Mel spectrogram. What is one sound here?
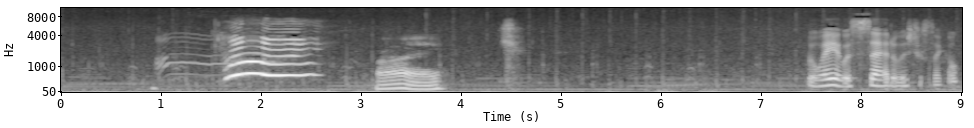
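A woman talks and laughs into a microphone.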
